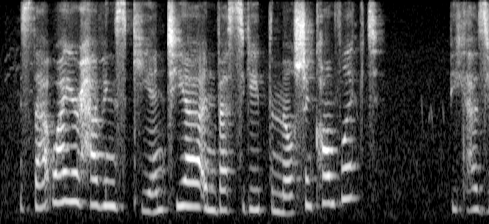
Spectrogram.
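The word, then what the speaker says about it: Scientia: that why you're having skientia investigate the milsion conflict because your father might have been involved i don't know for certain ski and tia is how it's pronounced you're for daily winks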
